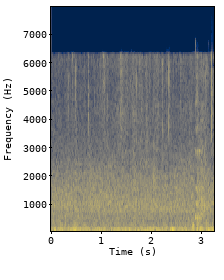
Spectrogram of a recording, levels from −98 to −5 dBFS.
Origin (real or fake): real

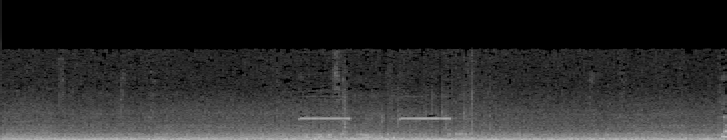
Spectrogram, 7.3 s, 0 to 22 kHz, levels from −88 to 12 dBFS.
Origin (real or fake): real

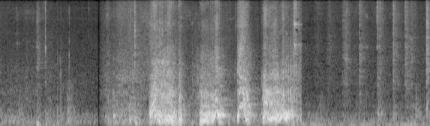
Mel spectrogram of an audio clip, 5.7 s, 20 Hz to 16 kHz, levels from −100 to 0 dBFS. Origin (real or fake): real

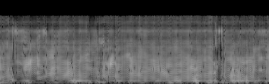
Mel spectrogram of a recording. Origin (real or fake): fake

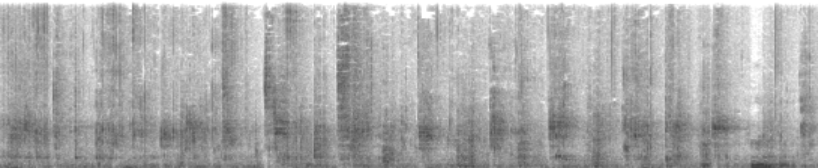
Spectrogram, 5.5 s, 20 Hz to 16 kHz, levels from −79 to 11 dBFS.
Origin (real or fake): real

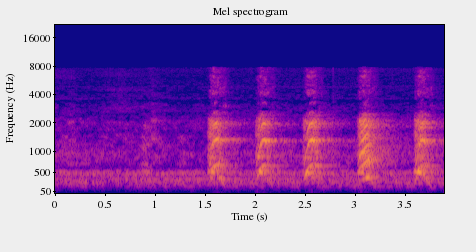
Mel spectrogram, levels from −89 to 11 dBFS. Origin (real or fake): real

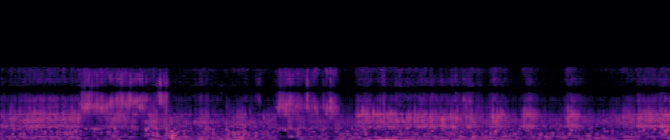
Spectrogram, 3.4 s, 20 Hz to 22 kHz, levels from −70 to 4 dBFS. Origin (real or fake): fake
